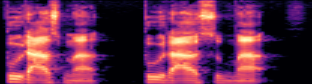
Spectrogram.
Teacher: the L in English that becomes Japanese R because yeah uh L doesn't exist uh in Japanese. So it becomes the closest one which is Japanese R.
